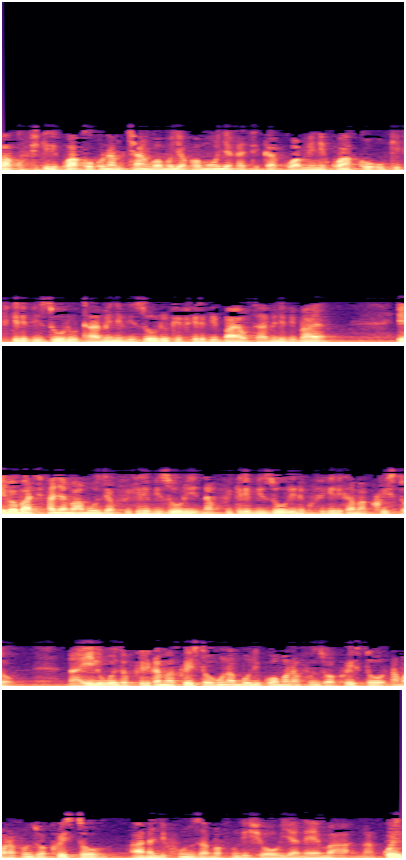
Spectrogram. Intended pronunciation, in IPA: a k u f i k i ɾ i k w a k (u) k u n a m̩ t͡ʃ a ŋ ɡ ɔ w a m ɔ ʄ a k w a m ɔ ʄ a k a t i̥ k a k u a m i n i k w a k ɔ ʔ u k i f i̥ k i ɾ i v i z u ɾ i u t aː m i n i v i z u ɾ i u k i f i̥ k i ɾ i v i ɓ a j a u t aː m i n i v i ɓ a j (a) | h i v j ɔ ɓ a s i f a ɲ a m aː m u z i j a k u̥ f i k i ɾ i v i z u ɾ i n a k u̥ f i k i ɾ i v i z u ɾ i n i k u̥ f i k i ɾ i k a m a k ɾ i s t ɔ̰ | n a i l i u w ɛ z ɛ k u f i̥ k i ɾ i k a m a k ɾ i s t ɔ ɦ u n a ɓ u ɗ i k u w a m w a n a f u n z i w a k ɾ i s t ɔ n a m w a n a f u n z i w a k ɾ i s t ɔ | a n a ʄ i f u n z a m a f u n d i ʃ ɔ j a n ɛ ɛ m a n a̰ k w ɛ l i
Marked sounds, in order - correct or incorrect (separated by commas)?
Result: incorrect, correct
